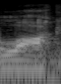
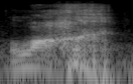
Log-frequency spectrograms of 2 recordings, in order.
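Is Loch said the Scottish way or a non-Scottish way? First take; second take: non-Scottish; Scottish. First: Loch is said in a non-Scottish way. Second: Loch is said in a Scottish way. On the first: The speaker calls it wrong. "I'm not saying it right" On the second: The speaker calls it right. "in Scotland you gotta say Loch"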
